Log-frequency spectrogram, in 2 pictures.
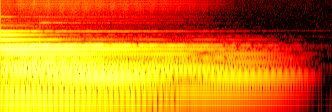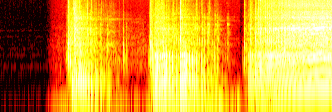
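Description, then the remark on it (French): A chainsaw used to cut wood idles with a steady harmonic drone that winds down into silence, then roars back in three loud revving bursts, the last one sustained. “Eh oh, tu vas la fermer ta grande gueule avec ta tronçonneuse de merde Tu ne veux pas faire de bruit le dimanche après-midi pour couper ton bois”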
